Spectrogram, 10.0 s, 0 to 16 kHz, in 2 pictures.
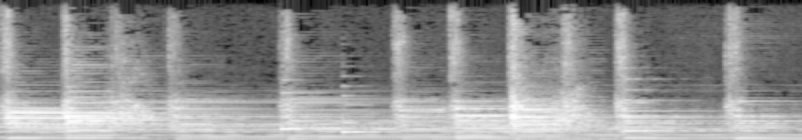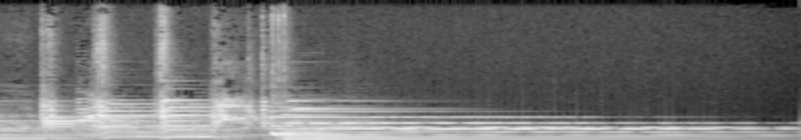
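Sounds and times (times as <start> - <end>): strummed guitar chords: 0.0 - 10.0.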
